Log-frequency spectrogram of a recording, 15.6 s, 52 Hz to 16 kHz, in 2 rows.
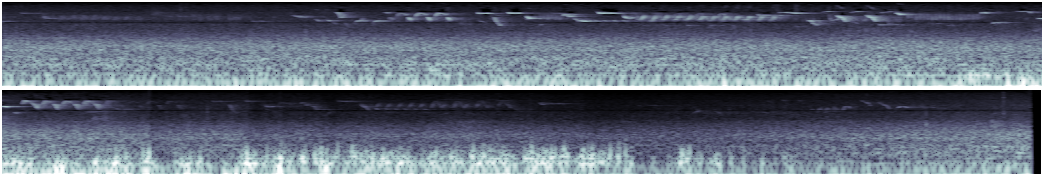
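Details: A Eurasian wren in March 2016 at the Gentbrugse Meersen, Ghent, Belgium, pours out a loud, very high, rapid song of sharp notes and rattling trills for several seconds, over a steady low rumble of wind or traffic.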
